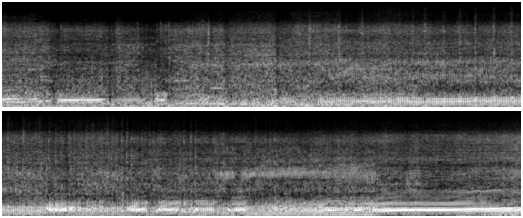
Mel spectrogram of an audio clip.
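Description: A dirt bike engine revs hard and changes pitch up close.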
